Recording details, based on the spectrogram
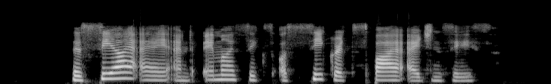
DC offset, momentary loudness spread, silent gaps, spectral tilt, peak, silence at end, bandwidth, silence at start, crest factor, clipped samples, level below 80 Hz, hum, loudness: under 0.1%; 12 LU; none; -3.5 dB/octave; 0 dBFS; 0.65 s; 7.4 kHz; 0.75 s; 18 dB; under 0.1%; -58 dBFS; none; -17 LUFS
